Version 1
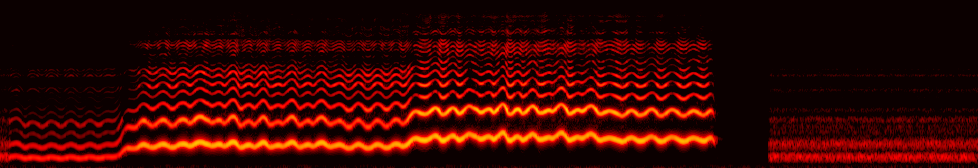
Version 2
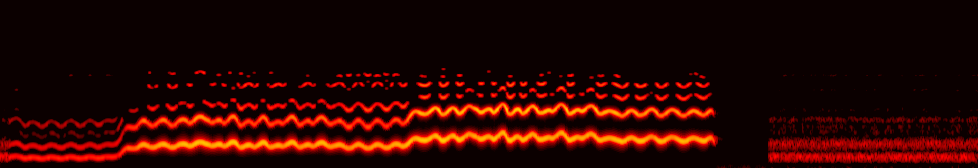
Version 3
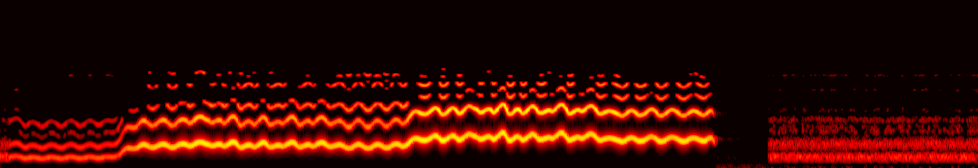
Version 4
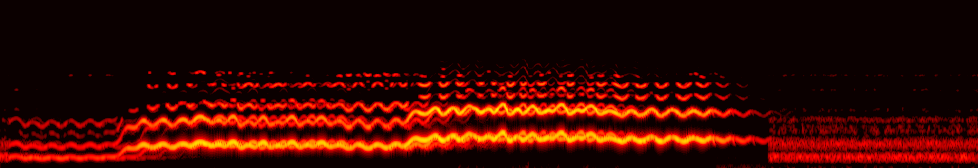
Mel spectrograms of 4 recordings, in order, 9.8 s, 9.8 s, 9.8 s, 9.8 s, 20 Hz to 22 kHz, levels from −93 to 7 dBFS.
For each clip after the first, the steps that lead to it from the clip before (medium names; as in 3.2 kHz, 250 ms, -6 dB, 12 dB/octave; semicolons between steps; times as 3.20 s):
spectral gate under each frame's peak -25 dB strong
small resonant body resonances 920/1700 Hz, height 9 dB; trim +7 dB
tape echo 201 ms, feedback 35%, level -8.5 dB, low-pass 1.2 kHz; trim -3.5 dB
